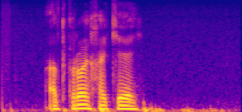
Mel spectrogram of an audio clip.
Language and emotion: Russian, neutral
